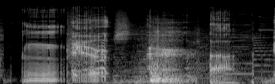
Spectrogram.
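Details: Woman burping repeatedly in a comedy compilation: several loud, croaky belches in quick succession over background music; repeated burping.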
